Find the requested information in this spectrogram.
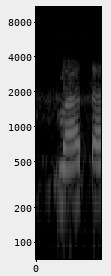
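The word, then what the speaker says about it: متى: भाई इसका प्रोनाउंसिएशन मता होगा या माता माता होगा? मता, मता मता तज़हबू इलल मुहंदिस, यानी आप इंजीनियर के पास कब जाते हो?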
